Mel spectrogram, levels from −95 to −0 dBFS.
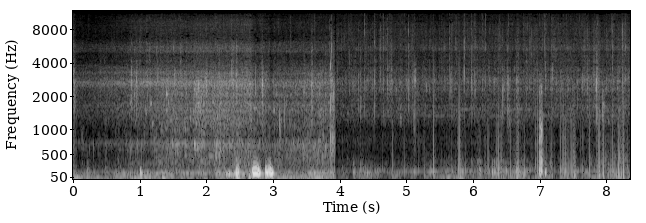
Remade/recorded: recorded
